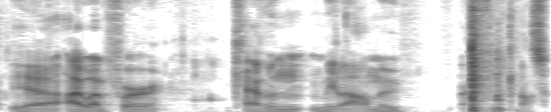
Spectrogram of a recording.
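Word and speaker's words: Mealamu: boy the best yeah i went for kevin milamou that's how you pronounce his name yeah no some of these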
